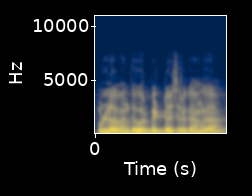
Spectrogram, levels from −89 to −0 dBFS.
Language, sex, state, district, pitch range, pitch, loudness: Tamil, male, Tamil Nadu, Kanyakumari, 120-145 Hz, 135 Hz, -14 LUFS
